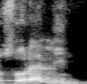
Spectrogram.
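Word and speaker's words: psoralen: Here in the Sorelin tablet, P is silent. P word is silent, is not mentioned. So Sorelin is Psoralin for the leukoderma.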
